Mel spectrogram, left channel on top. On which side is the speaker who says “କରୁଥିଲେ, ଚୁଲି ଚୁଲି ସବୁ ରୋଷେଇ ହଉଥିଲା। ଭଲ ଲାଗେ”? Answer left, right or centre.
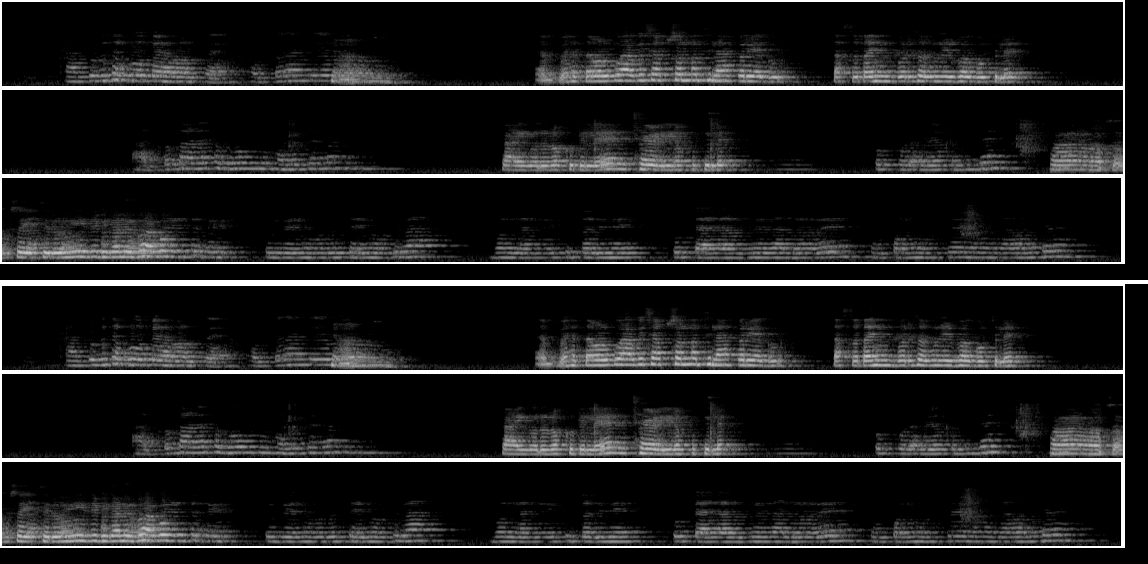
Right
